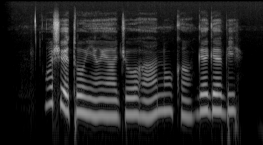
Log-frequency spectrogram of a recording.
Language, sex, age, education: Yoruba, female, 30-45, tertiary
